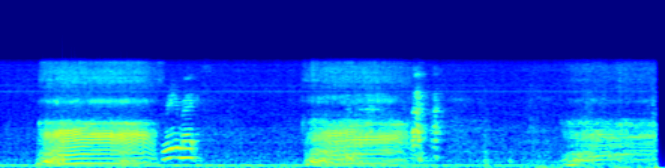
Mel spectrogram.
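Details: Man passed out drunk after cider: loud, rough, rattling snores on two long breaths about four seconds apart, with a quieter third; snoring.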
